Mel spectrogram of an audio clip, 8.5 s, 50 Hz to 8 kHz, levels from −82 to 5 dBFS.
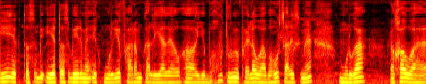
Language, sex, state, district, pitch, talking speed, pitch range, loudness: Hindi, male, Bihar, West Champaran, 135 Hz, 170 wpm, 130-145 Hz, -17 LUFS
